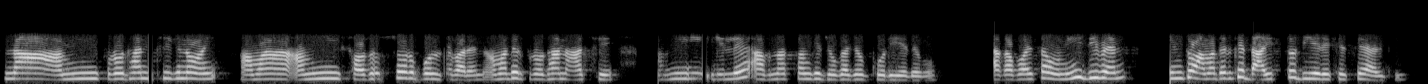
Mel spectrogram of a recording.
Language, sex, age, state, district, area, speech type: Bengali, female, 18-30, West Bengal, Purba Medinipur, rural, conversation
